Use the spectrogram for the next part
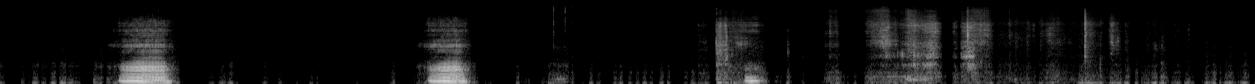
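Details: A big puppy snoring in its sleep: two loud, rough, rattling snores about three seconds apart, followed by softer shuffling, snuffling noises.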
